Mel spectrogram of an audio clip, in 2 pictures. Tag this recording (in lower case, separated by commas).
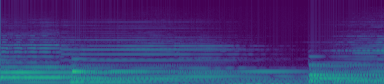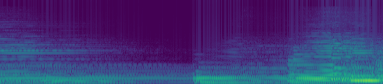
playing oboe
